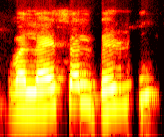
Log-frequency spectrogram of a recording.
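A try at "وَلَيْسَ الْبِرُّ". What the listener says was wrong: البر ولیس البر ہے، بر نہیں،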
